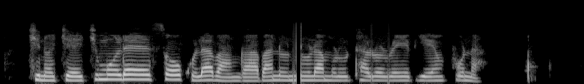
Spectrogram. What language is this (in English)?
Ganda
